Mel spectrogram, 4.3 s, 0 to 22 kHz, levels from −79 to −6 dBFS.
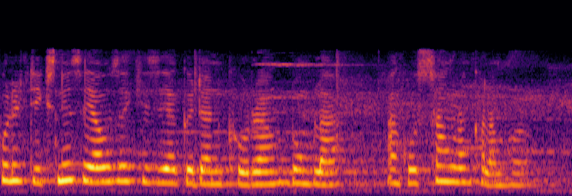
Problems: constant background noise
